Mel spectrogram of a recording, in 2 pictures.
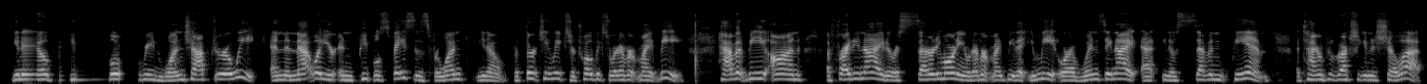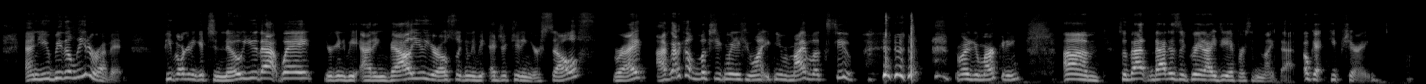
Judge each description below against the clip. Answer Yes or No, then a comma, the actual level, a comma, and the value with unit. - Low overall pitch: No, high, 225 Hz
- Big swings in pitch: No, average, 4.0 semitones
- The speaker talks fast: Yes, fast, 290 wpm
